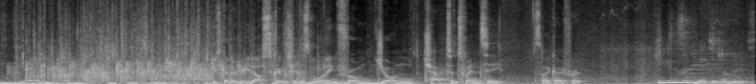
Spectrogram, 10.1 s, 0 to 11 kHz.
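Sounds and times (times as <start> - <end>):
crowd clapping: 0.0 - 4.8
speech: 2.9 - 7.9, 8.8 - 10.0.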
